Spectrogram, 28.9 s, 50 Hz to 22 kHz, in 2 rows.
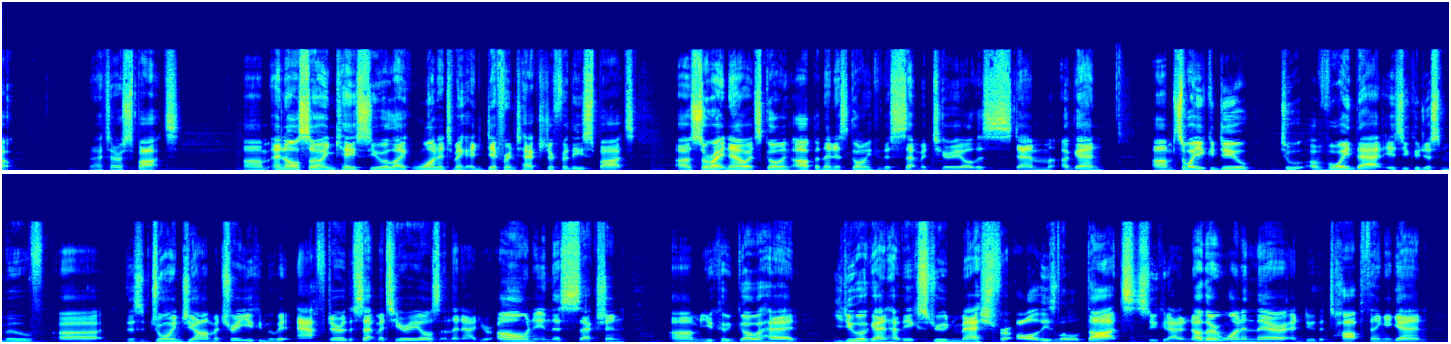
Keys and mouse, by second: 0.1 click, 4.6-7.4 middle drag.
